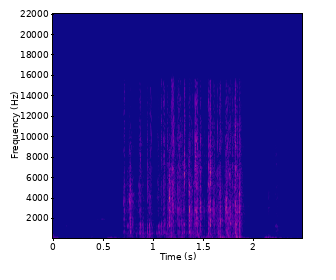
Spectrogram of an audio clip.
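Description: A tarot deck being riffle-shuffled by hand: a rapid run of flicking card clicks lasting about a second, starting a little after half a second in.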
